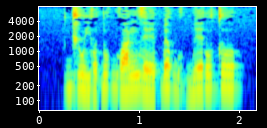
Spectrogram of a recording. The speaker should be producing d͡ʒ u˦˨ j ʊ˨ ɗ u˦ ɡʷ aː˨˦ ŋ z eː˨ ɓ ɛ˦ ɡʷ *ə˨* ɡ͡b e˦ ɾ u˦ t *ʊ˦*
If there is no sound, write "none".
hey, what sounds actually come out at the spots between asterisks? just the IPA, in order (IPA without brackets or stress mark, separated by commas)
ɛ˨, ʊ˦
